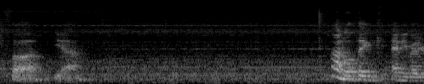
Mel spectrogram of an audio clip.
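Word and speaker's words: phở: I love fo, but it's pronounced fu.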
